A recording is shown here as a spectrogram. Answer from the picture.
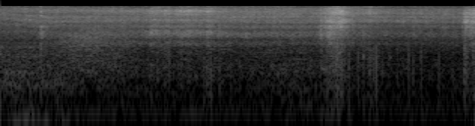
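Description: Chicken breasts sizzling faintly on a ridged grill plate that has been switched off and is cooking on residual heat: a steady, thin, high hiss, with one short louder burst near the end as metal tongs touch the meat.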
